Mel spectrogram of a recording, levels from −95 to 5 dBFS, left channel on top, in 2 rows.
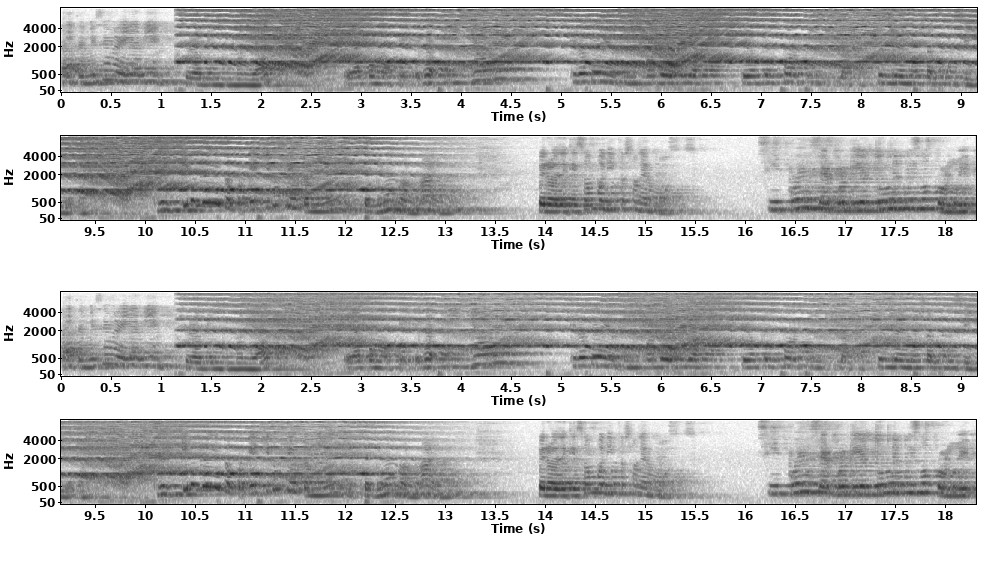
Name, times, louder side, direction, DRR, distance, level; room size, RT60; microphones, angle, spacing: voice 1, 0.0-2.1 2.8-4.6 5.1-6.4 6.8-9.4 10.1-13.5 13.9-15.3, equal, ahead, 2 dB, 3.2 m, -28 dB
sound 1, 1.1-13.0, left 5 dB, 35° left, 2.0 m, -21 dB
voice 2, 16.1-18.2, equal, 20° right, -2 dB, 4.2 m, -25 dB
28.0 x 27.0 x 7.7 m, 0.91 s
head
